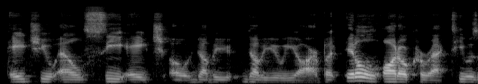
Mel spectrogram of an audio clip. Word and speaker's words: Hulkower: It's spelled wrong in the document. It's spelled Hulkower, but I think it's actually Hulchower.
